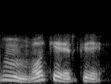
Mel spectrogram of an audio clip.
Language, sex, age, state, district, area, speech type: Tamil, male, 60+, Tamil Nadu, Tenkasi, urban, conversation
